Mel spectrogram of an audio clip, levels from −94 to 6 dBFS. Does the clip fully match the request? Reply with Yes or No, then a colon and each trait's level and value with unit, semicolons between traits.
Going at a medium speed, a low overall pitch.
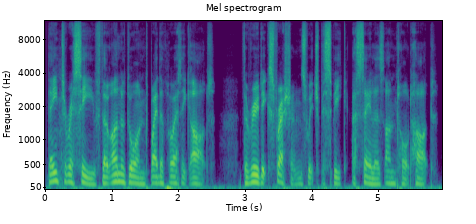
Yes: average, 180 wpm; low, 125 Hz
